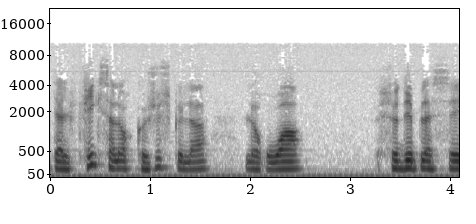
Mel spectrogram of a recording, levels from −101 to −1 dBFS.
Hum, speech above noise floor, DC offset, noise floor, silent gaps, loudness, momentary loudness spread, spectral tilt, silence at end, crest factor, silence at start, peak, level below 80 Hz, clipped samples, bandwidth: none; 29 dB; 0.5%; -53 dBFS; none; -26 LUFS; 9 LU; -8 dB/octave; 0 s; 18 dB; 0.05 s; -8 dBFS; -56 dBFS; under 0.1%; 10.5 kHz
